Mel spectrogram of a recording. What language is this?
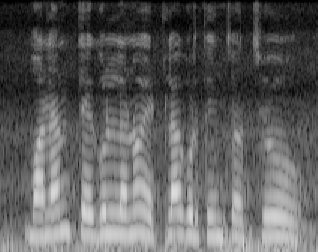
Telugu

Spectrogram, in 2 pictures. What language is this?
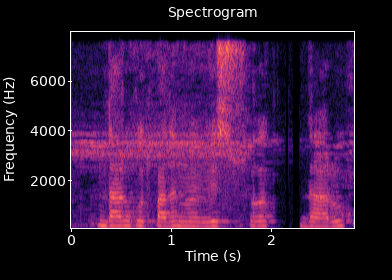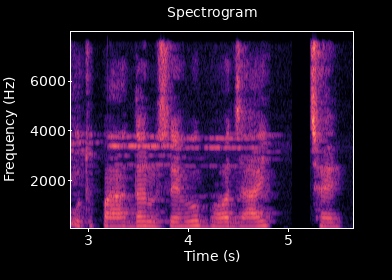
Maithili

